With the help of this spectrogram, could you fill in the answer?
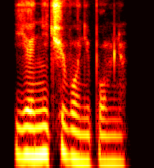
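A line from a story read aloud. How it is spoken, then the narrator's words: Gloomy. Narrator (Russian): уже мрачно сказал Кирилл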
